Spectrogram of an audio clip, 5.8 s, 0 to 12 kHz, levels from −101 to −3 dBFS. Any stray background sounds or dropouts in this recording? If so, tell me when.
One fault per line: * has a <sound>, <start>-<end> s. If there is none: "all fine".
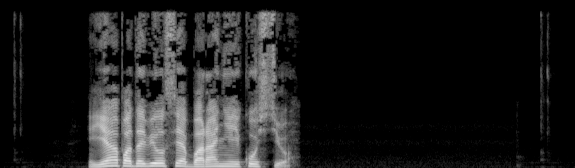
all fine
